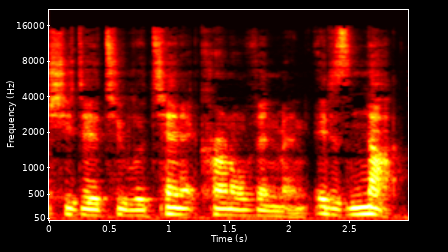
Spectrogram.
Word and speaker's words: Vindman: Lindman. Please be okay. Please don't be too mad with me getting his name wrong. Hey Google, Lieutenant Colonel Vindman.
